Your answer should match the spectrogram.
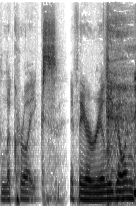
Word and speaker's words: LaCroix: So the thing with that is apparently it's actually pronounced LaCroix because it's like a river in like Minnesota or Wisconsin or something.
